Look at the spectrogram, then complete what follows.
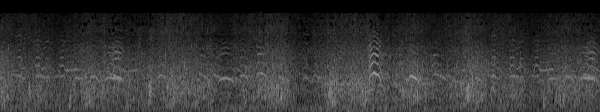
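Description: A flock of gulls calling: many short, arched cries, overlapping and repeating, over a steady wash of surf. One louder cry comes about two-thirds of the way through.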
